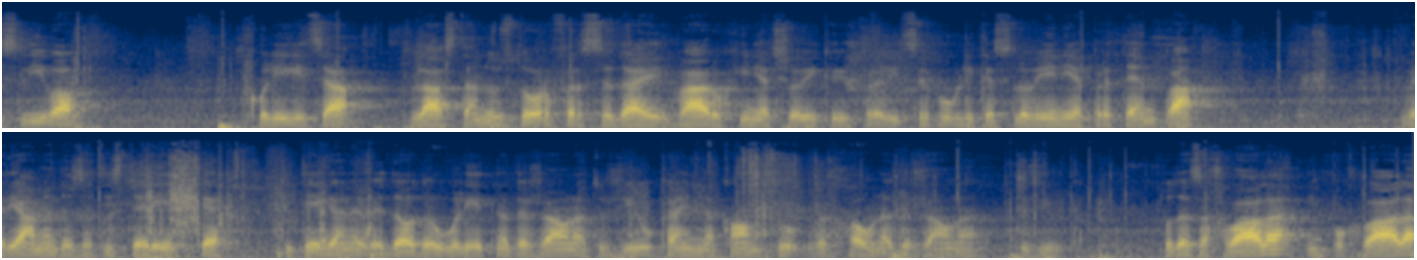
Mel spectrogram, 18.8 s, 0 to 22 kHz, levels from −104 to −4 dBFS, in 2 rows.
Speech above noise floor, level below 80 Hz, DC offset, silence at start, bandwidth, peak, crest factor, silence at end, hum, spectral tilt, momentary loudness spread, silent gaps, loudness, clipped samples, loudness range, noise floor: 26 dB; -52 dBFS; under 0.1%; 0 s; 12.5 kHz; -8 dBFS; 22 dB; 0 s; none; -7 dB/octave; 18 LU; none; -30 LUFS; under 0.1%; 6 LU; -56 dBFS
